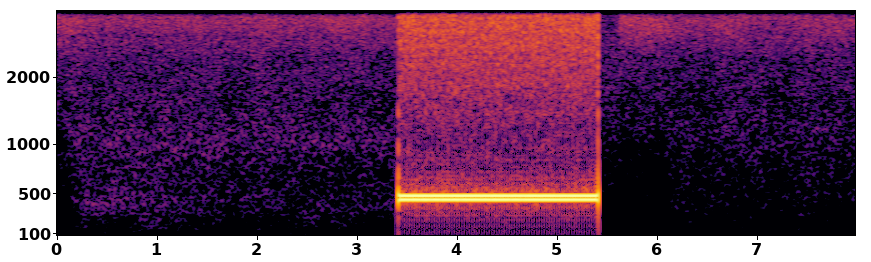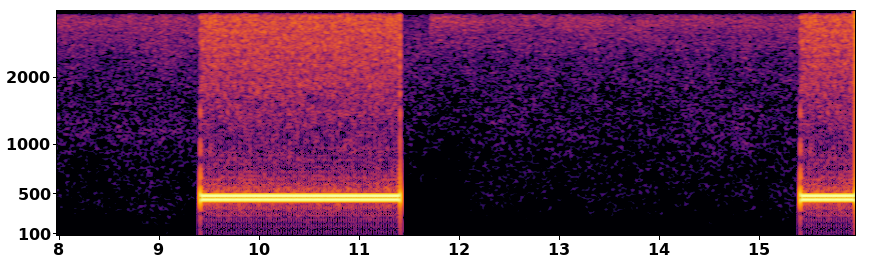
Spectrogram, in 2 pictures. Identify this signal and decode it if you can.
Ringback tone (North America), 440 + 480 Hz.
